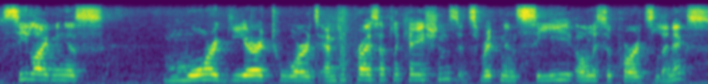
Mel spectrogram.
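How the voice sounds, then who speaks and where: Against noticeable background noise, a man speaks in a high-pitched, monotone, flat voice. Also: fairly slow pace. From Switzerland. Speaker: software developer. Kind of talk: talk Q&A. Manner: halting with many fillers.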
